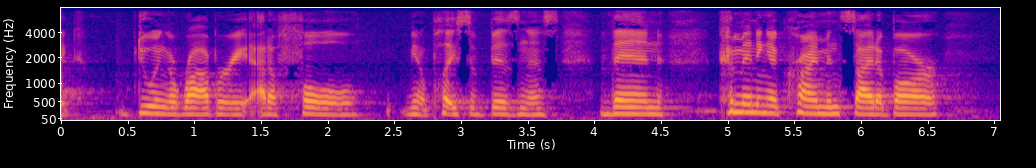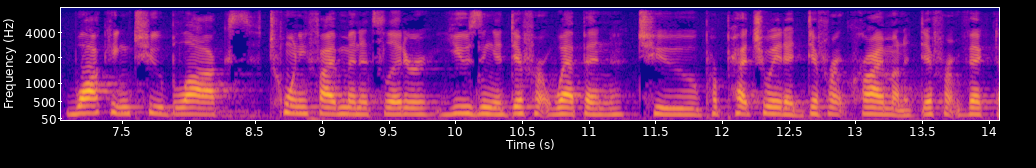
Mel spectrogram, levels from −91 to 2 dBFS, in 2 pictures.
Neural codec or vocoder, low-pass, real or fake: none; 7.2 kHz; real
